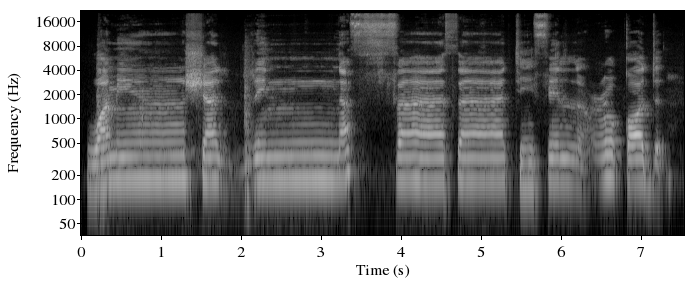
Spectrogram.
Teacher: make sure the fa and the tha, you stretch them the same amount. So one shouldn't be longer than the other.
